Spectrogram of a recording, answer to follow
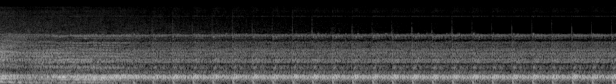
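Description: Outro of an electronic dubstep track: a sustained synth chord over a quick, regular pulsing in the bass, about six pulses a second.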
